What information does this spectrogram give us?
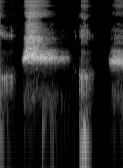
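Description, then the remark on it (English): A voice imitates snoring with two or three rough, rasping breaths, a long harsh inhale followed by a short low grunt, fairly loud. “Then it snored.”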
